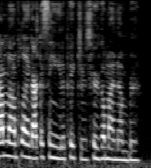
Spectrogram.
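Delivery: very soft, matter-of-fact quote; quietly voiced text message; imitating the other woman. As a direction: keep it low and soft. Acts the other woman's texts.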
